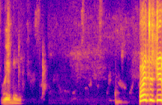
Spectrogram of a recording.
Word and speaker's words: Rommel: it when you said Romy earlier on. That's Rommel.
